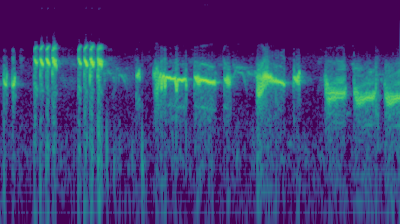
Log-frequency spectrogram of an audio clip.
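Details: Chinese hwamei (Garrulax canorus) singing a varied phrase: quick paired chirps, then loud clear whistles sliding downward, rich warbled notes and repeated slurred phrases, no other sounds.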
